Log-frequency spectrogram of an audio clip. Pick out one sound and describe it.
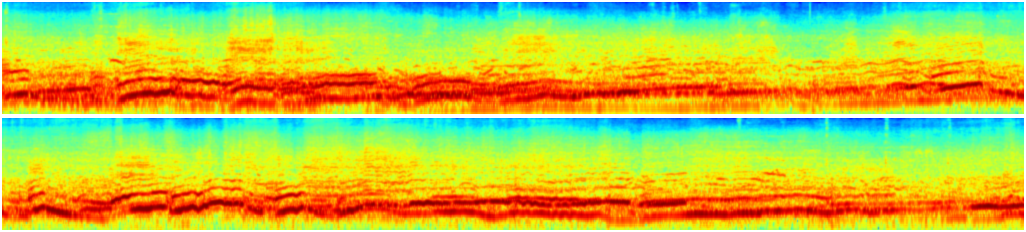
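Tyres spray loose dirt as cars slide through a turn.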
